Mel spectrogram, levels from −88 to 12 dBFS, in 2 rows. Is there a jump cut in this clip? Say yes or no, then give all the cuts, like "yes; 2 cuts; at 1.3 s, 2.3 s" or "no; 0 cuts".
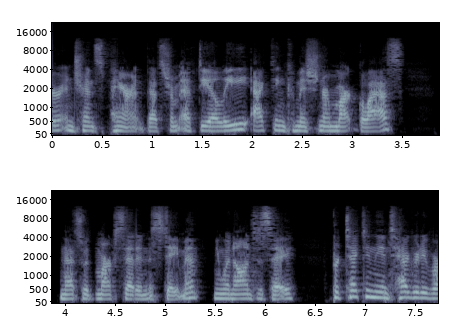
no; 0 cuts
